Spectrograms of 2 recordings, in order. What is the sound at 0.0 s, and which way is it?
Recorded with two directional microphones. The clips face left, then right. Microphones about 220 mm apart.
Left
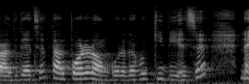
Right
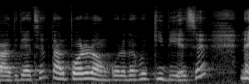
A woman's voice, 30° right (ahead or behind).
